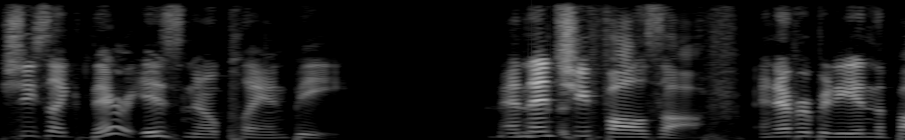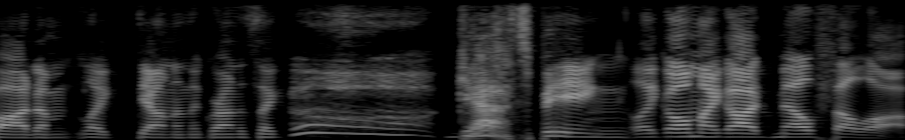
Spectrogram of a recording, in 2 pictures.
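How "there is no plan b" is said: put-on angry tone, slow and firm. Retelling a woman's answer to a man's remark, imitating an angry woman. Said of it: "And she gets pissed".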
